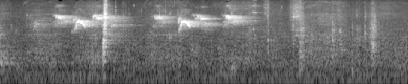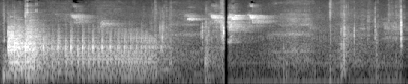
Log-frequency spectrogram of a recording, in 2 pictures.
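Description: Small birds chirping repeatedly in the background. Just past halfway, a louder, rough rattling noise lasts about two seconds.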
